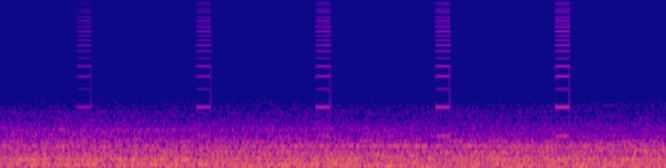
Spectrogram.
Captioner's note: heart monitor beeping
